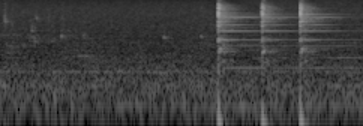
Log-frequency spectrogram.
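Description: Faint dripping of oil from a freshly fried chakali back into a steel pan of hot oil, then, about one and a half seconds in, two sharp metallic clinks with a ringing tail as the metal slotted spoon is knocked against the steel pan to shake off the oil.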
